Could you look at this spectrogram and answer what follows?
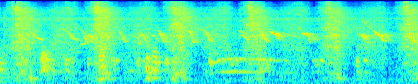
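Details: Native chickens, roosters and hens together: a mix of short high chirps and clucks, with a brief steady tonal call in the middle, over a busy background of overlapping flock sounds.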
